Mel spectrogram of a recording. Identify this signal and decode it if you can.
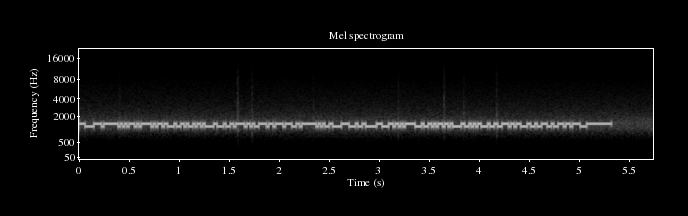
RTTY (45.45 baud, 170 Hz shift), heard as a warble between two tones, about 1360 Hz centre, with static crashes. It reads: … DE KB7SO TNX FER CALL.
